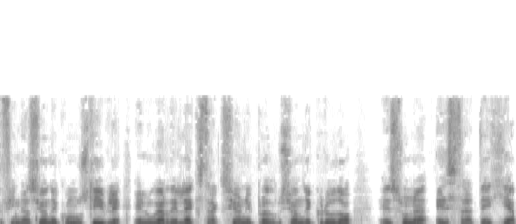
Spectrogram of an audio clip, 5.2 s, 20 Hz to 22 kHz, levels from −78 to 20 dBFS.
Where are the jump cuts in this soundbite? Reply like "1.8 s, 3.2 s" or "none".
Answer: 1.3 s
